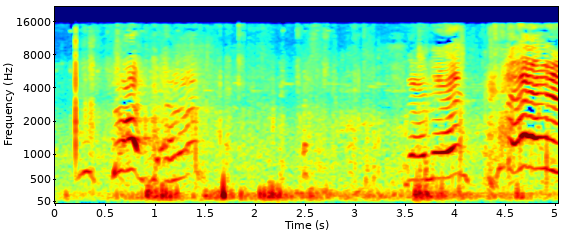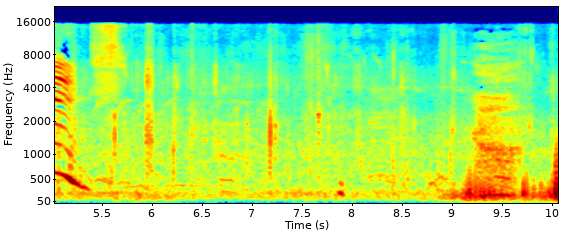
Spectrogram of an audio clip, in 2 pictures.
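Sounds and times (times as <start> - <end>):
running footsteps on dirt: 0.0 - 10.0.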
